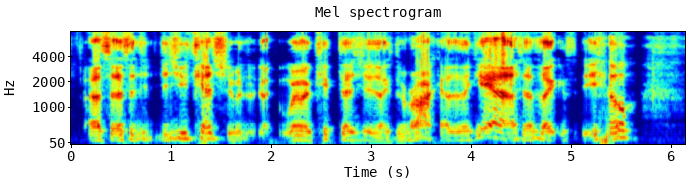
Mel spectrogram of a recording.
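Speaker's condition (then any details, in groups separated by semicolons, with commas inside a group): Multiple system atrophy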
